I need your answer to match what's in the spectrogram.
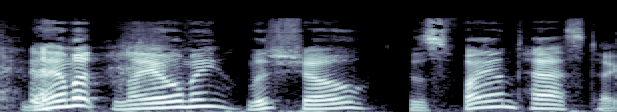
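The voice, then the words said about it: Good Hank Hill cartoon voice impression. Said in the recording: “Hank Hill will be appearing on The Fix. ... That's a great impression.”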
